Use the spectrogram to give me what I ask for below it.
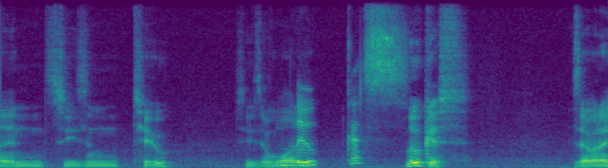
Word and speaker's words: Lucas: Season Two Season one Lucas Lucas is that what I said no you said Lewis Lewis same thing I was close close I missed the syllable okay syllables who needs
